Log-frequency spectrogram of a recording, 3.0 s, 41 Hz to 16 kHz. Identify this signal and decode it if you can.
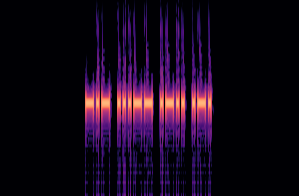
Morse code, heard as a keyed tone, about 43 wpm, 700 Hz. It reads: K3LR
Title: K1USN SST QSO Practice - 45wpm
